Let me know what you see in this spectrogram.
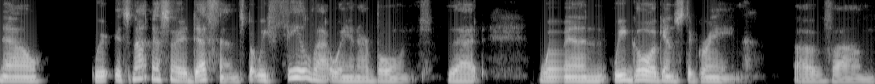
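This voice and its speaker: A man talks at a fairly slow pace with a dark, mellow tone. The recording is very clean, with a silent background. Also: medium pitch for a man, ordinary pitch variation, dry, close sound with no echo. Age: 70s. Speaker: climate activist. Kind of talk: interview conversation. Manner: halting.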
